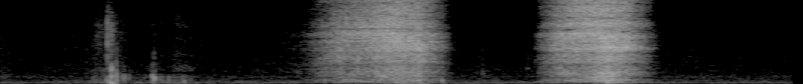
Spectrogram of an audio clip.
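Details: Person sneezing during nose-blowing, nose tickling: a few quick sniffs, then two forceful, hissing sneezes about a second apart.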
